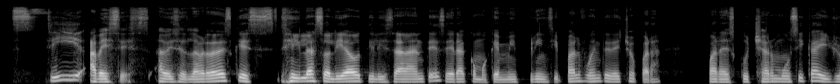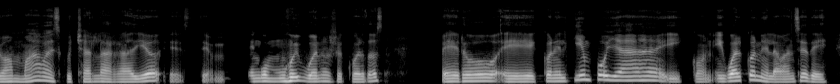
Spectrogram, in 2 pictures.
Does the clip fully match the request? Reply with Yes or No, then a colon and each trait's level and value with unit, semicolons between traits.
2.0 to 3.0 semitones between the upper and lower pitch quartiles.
No: average, 3.8 semitones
